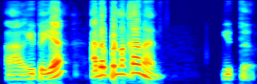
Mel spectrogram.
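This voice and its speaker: High-voiced male Quran teacher, patient. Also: big pitch swings, normal speed, dry recording, studio quality. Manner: patient, explanatory, addresses parents warmly as "Ayah Bunda"; frequent fillers and tag questions. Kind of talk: online class lesson.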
